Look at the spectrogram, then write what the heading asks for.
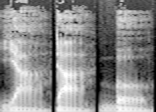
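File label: "yatabo", concatenated syllables; Affixing experiment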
